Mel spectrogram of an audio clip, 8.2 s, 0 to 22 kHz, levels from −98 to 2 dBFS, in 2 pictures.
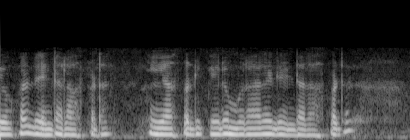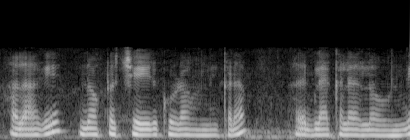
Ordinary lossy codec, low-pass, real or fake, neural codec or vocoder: MP3, 48 kbps; 5.4 kHz; fake; codec, 16 kHz, 4 kbps, FunCodec, trained on Chinese and English, 50 frames a second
